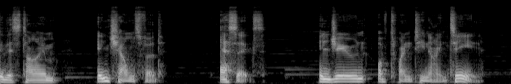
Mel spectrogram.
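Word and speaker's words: Chelmsford: include it this horrifying entry begins and I'll pronounce it correctly this time in chelsford Essex in June of 2019 in chelsford specifically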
